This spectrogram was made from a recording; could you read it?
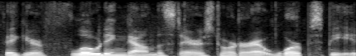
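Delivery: ordinary delivery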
